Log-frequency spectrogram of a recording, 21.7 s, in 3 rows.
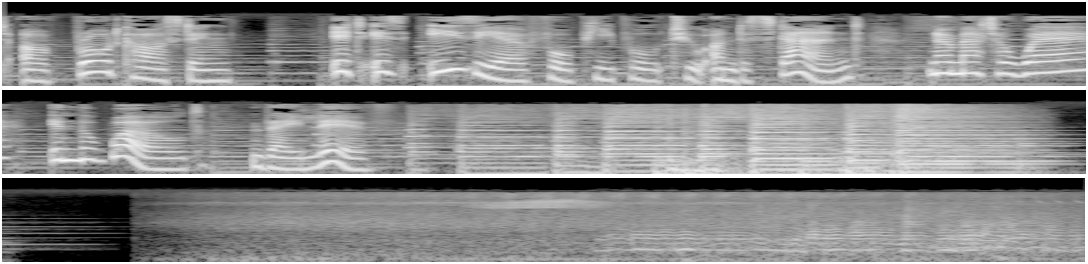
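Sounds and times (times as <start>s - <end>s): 
music: 0.0s - 15.2s
speech: 0.1s - 1.6s, 2.2s - 9.8s
small black and yellow honeybees buzzing among flowers on a warm sunny day: 15.6s - 21.6s.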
